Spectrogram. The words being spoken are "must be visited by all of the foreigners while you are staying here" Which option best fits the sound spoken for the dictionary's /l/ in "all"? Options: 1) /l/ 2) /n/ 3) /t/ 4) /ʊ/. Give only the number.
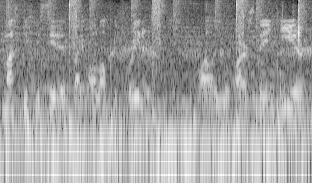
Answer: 1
